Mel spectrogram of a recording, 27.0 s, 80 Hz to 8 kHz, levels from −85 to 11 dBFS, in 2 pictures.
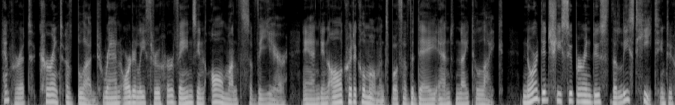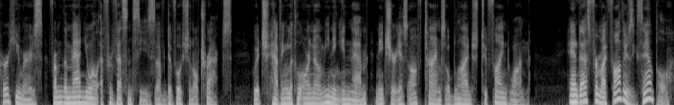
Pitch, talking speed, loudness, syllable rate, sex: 110 Hz, 145 wpm, -20 LUFS, 4.2 syllables/s, male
